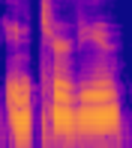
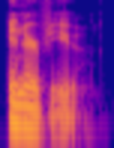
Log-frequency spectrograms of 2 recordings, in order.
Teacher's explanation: If you really want to sound American, this probably doesn't work for British English, but in general, when we say interviews, I do not pronounce the T. So I'm not saying interview, I'm saying interview.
